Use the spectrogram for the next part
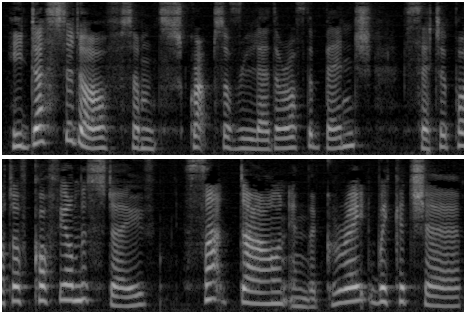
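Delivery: ordinary delivery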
